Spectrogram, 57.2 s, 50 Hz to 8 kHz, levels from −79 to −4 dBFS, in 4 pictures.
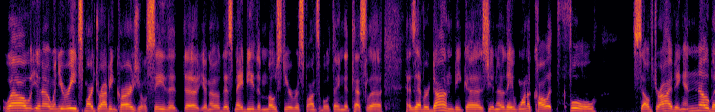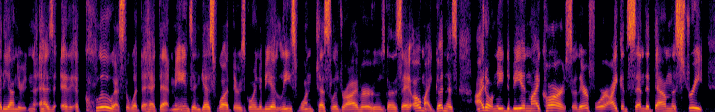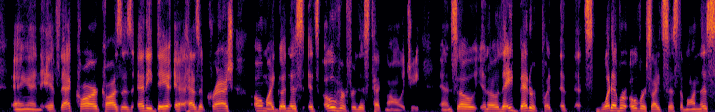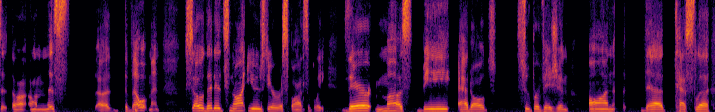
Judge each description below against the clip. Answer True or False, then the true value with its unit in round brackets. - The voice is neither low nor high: True (150 Hz)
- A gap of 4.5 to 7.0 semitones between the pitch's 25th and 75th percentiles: False (3.4 semitones)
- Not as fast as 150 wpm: True (140 wpm)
